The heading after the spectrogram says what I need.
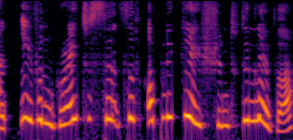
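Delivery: put-on British accent. Reading a news quote aloud: British accent like the Queen. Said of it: "when I'm trying to do this British accent".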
